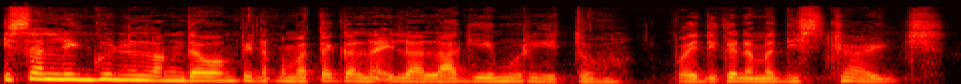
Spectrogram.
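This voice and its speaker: A woman's voice: low voice, fairly quick, close to an everyday voice. An actress playing a hopeful, steadfast woman comforting a patient in a radio drama. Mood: reassuring, hopeful.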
